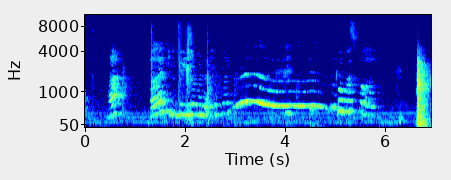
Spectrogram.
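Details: Siberian Husky named Max, a pet playing indoors while waiting for food, gives a drawn-out wavering whine-howl that rises and falls, mixed with short yelps and a woman speaking Tagalog over it.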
